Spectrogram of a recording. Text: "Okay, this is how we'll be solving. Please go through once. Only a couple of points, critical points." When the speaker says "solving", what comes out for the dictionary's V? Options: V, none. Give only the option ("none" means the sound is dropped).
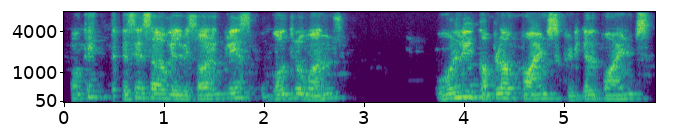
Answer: none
